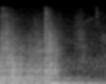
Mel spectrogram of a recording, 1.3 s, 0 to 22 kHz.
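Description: A storage drawer slides open or shut in the work bins of a 2014 Ford E150 Econoline cargo van, a single close, solid scrape and clunk that then fades out.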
